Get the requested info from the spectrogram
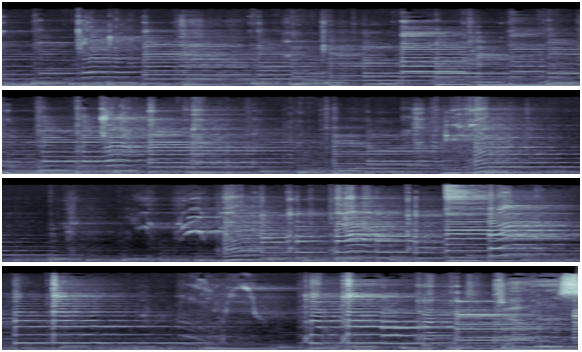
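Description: Acoustic guitar and electric bass guitar playing an instrumental passage: picked guitar notes over a steady bass line.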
